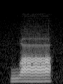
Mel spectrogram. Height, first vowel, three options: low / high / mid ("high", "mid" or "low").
low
